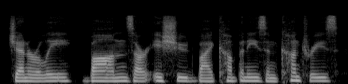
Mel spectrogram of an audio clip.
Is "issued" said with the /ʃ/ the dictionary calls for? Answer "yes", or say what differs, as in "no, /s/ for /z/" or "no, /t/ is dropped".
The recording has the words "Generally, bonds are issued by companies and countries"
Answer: yes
